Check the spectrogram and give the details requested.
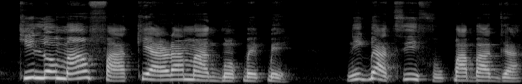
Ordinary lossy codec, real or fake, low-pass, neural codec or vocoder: none; real; none; none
